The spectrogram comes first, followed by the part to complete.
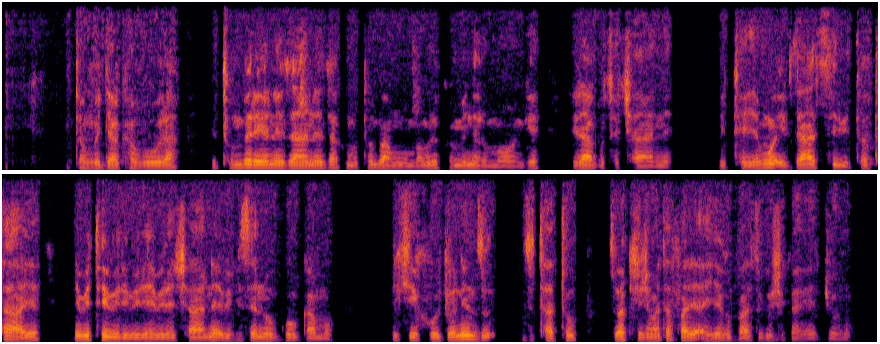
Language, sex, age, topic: Rundi, male, 18-24, education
